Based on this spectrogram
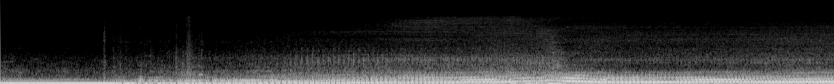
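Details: MazdaSpeed 3 turbo petrol accelerating from 5 to 65 through the gears with an uneven, stumbling beat from a misfire on cylinder 4.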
